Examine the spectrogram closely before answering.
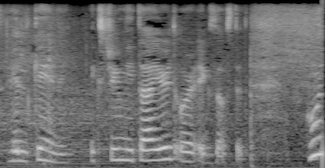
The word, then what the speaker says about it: هلكانة: 3 syllables. هلكانة.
